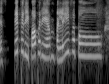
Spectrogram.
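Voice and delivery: very high, storybook princess voice. Describing a woman who learnt English from Disney movies, in a Disney princess voice. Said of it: "she speaks like a Disney princess".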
